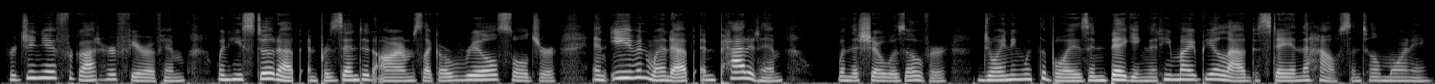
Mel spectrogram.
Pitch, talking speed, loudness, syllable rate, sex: 195 Hz, 195 wpm, -19 LUFS, 5.0 syllables/s, female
